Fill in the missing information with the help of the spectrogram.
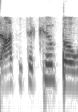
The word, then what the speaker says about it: Antetokounmpo: And then you can pronounce it the way I just did, Antetokounmpo, where there's more T's and P's. That's more of the Greek version.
